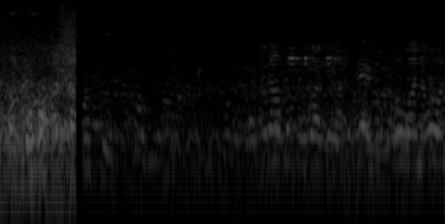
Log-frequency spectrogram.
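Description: A crowd of men and women talk among themselves at a distance, outdoors.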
